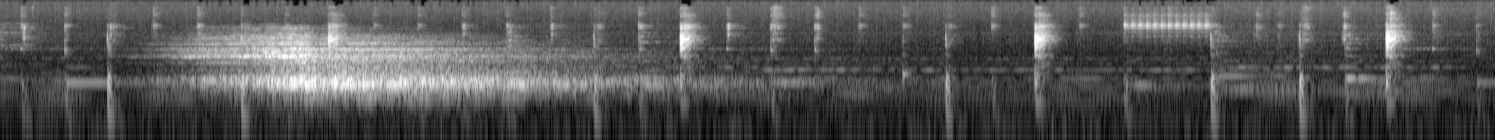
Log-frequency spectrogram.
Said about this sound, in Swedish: Men man hör att det finns också en del ljudeffekter med, som tickanden och saker som ligger också ganska starkt. Men det är väl för att skapa stämning,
